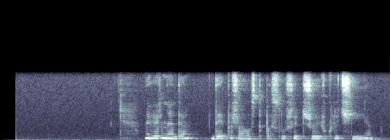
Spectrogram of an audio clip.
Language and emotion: Russian, neutral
